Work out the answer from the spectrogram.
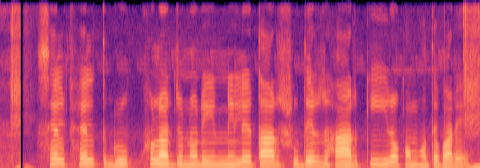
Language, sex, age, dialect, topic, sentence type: Bengali, female, 31-35, Northern/Varendri, banking, question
